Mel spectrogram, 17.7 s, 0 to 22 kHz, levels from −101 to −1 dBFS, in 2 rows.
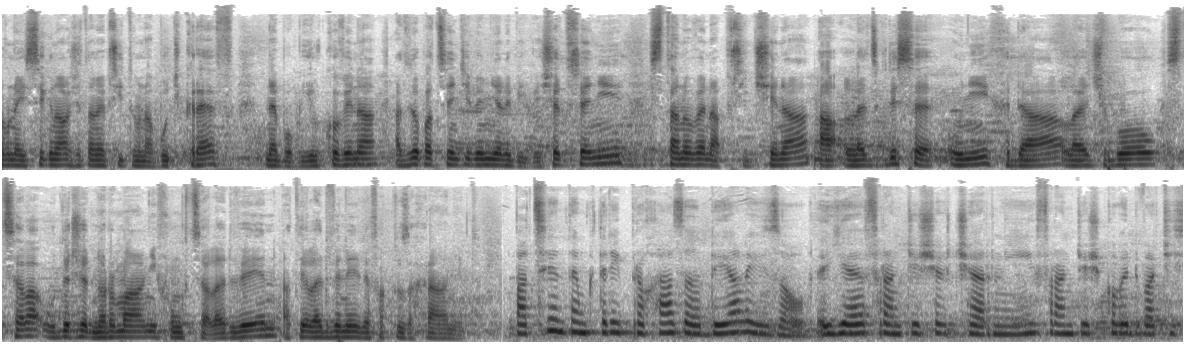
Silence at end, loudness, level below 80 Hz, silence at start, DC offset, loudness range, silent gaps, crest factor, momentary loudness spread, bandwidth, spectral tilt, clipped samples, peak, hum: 0 s; -21 LUFS; -52 dBFS; 0 s; under 0.1%; 2 LU; none; 16 dB; 6 LU; over 20 kHz; -5.5 dB/octave; under 0.1%; -4 dBFS; none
